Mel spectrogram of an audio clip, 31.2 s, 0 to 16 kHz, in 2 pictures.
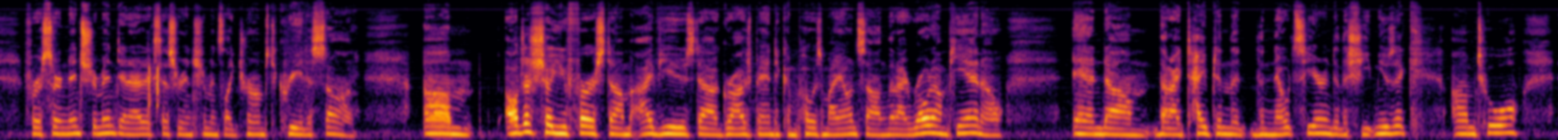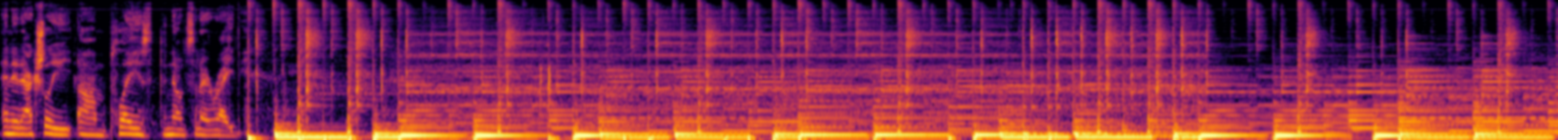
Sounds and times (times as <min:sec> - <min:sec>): Speech: 0:00.3 - 0:03.6, 0:04.2 - 0:10.0, 0:10.7 - 0:18.1
Music: 0:18.1 - 0:31.1.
